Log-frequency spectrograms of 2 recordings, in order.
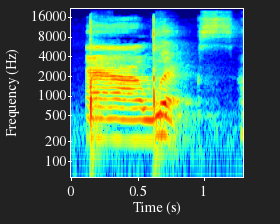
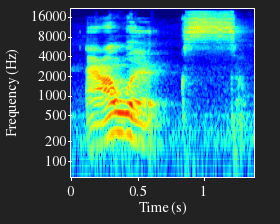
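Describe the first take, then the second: First: "Alex" in two loud, separate beats; "Alex" broken firmly into its two syllables; clapped syllables. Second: Said in the usual way. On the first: Shown as a demonstration. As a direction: clap out "Alex", one beat per syllable. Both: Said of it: "Two syllables".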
